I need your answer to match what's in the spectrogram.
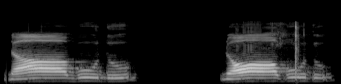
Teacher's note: Mengucapkannya dengan suara mengambang. Mengucapkan ain ini dengan suara mengambang. Yang lebih menyerupai alif yang ditebalkan. Sehingga suara, saking mengambangnya suara ain ini, lebih menyerupai alif yang tebal.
